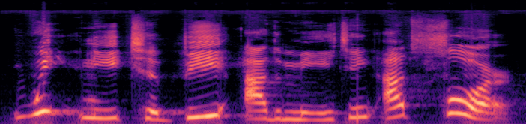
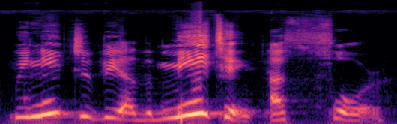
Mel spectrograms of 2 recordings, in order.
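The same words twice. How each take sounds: First: The word 'we' is stressed. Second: The word 'meeting' is stressed. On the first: "if we stress the word we" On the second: "if we stress the word meeting"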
